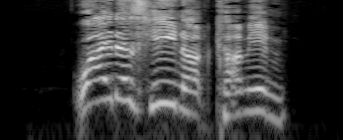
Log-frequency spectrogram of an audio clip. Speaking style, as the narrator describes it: She cried, calling to Vronsky on the other side of the door

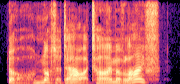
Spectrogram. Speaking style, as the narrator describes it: said Nanny, sadly

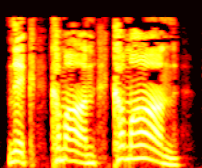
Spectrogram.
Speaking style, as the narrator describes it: Fran cried

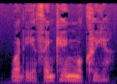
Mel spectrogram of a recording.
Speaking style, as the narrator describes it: he asked softly

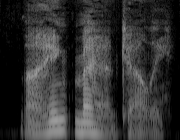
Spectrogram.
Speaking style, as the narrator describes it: he said, his voice husky and low

